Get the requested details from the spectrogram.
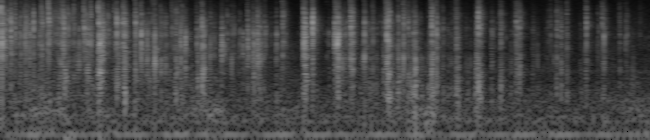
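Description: Fingertips press, rub and flex a small, sealed green foil wrapper of an O-Pee-Chee Premier sports card pack, lying flat and holding cards, on a dark wooden table. This produces a steady run of dense, bright, crisp crinkles with quick sharp peaks and almost no ring, over a faint low hum.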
